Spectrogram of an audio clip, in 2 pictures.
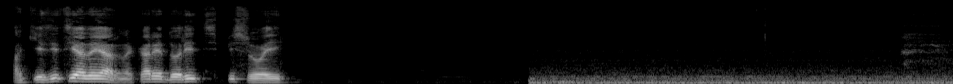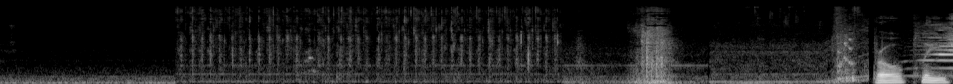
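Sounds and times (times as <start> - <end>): low hum: 5.3 - 12.7.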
